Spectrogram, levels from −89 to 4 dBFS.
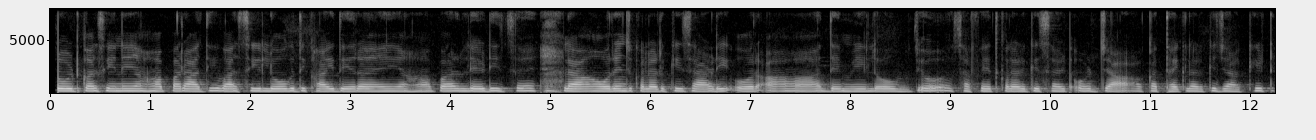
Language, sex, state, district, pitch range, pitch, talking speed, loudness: Hindi, female, Maharashtra, Pune, 215-225 Hz, 220 Hz, 180 wpm, -22 LUFS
